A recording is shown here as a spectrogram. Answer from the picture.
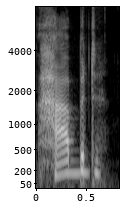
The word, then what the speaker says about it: habt: No, con B. Pero bueno, la pronunciamos un poco más fuerte. – Habt ihr. – Pero, ¿Se pronuncia con P o B? – Con, con B.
